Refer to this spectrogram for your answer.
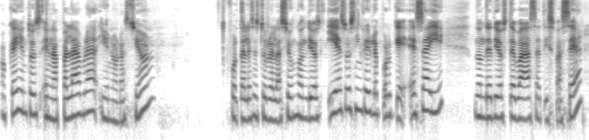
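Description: Bright-voiced woman giving an earnest devotional talk. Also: mid-range voice, moderate pace. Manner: chatty, earnest, acts out her inner thoughts. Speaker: women's devotional speaker. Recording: long reverb.

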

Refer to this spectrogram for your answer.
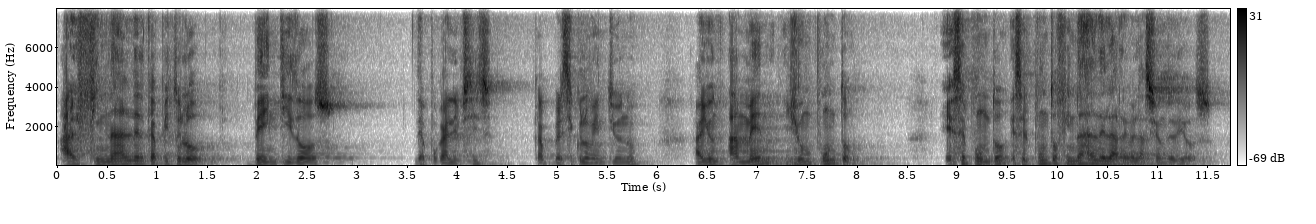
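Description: A man's voice: medium pitch, unhurried. Mexican man teaching scripture in a hall. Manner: conversational, tags points with rhetorical questions. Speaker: Bible teacher. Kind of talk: casual verse-by-verse Bible teaching. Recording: long hall reverb.

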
